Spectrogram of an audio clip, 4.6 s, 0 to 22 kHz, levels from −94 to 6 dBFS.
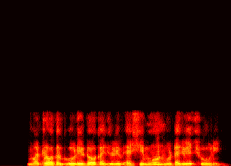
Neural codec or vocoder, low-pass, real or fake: codec, 16 kHz, 2 kbps, FreqCodec, smaller model; 7.2 kHz; fake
